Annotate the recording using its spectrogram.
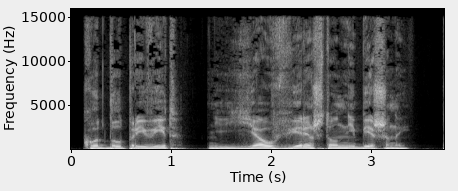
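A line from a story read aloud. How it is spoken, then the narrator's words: Through gritted teeth. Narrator (Russian): процедил Миша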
